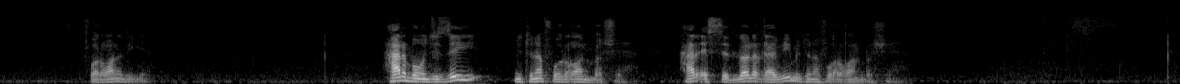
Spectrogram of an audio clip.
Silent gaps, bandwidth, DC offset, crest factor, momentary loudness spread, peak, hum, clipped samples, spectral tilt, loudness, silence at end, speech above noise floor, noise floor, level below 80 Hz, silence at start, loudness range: none; 9.8 kHz; under 0.1%; 28 dB; 21 LU; -2 dBFS; none; under 0.1%; -6.5 dB/octave; -27 LUFS; 2.85 s; 38 dB; -64 dBFS; -64 dBFS; 0.9 s; 13 LU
